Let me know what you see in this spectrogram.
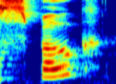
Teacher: spoke, which has both the sibilant sound and that hard plosive of the K, the stop of the K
